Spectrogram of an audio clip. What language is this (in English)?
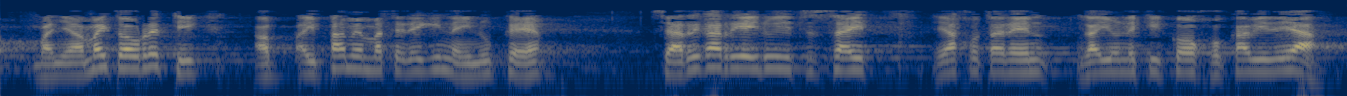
Basque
